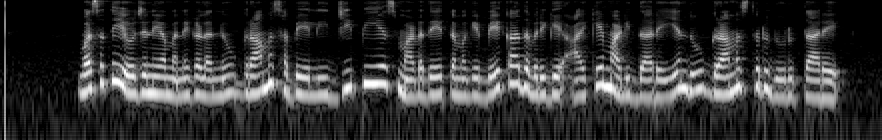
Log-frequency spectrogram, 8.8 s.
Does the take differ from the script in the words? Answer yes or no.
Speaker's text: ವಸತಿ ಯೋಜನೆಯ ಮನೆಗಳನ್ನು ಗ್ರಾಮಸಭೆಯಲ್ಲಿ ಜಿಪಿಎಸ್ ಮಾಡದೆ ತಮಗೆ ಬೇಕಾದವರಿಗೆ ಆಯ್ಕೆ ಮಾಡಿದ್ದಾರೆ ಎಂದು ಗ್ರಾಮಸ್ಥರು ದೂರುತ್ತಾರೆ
no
